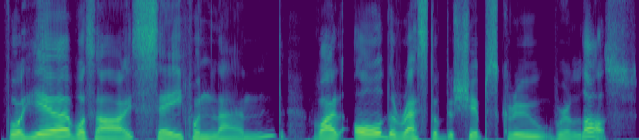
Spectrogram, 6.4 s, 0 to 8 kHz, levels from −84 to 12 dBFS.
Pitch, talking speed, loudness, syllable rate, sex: 160 Hz, 160 wpm, -16 LUFS, 3.6 syllables/s, male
